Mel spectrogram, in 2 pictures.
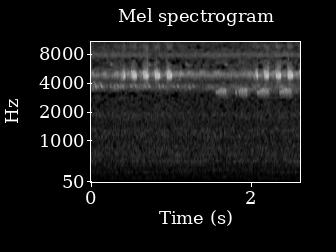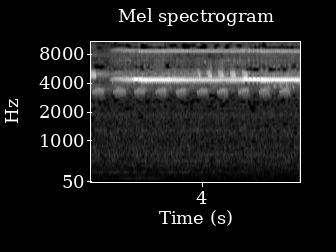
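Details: High insect chirps in rapid pulse groups for three seconds, then a louder, even, shrill buzzing trill takes over to the end.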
